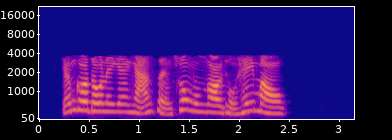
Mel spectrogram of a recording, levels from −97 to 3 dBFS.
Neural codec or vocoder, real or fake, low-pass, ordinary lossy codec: none; real; 3.6 kHz; MP3, 32 kbps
